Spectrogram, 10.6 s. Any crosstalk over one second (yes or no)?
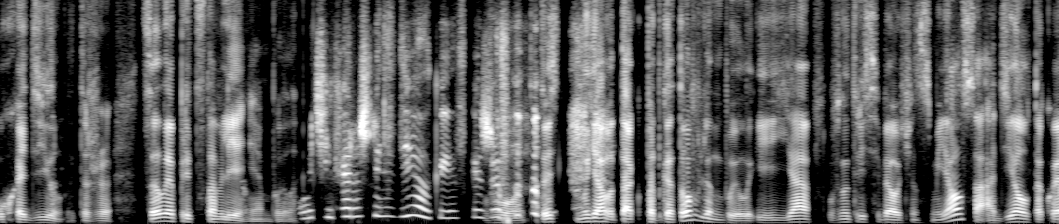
no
